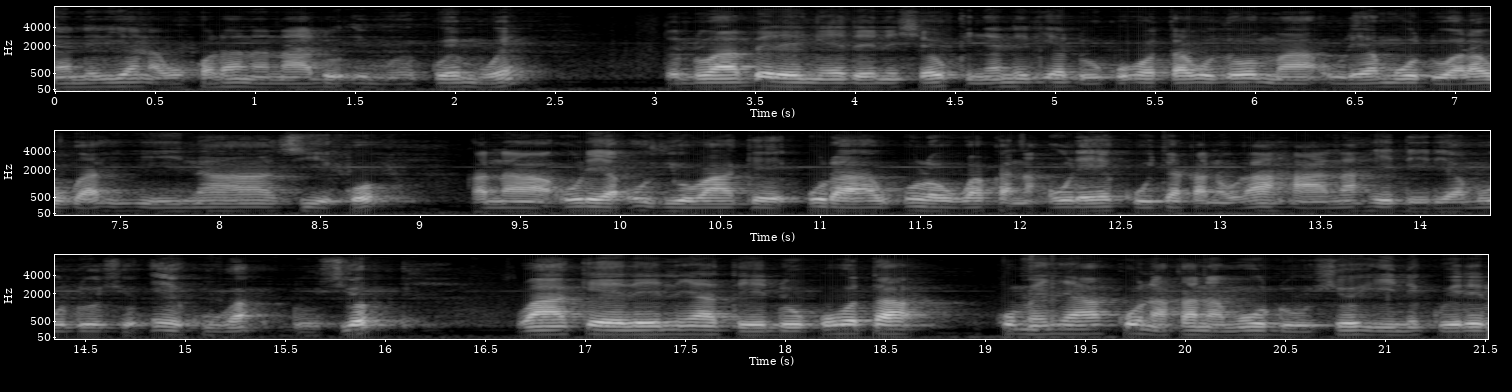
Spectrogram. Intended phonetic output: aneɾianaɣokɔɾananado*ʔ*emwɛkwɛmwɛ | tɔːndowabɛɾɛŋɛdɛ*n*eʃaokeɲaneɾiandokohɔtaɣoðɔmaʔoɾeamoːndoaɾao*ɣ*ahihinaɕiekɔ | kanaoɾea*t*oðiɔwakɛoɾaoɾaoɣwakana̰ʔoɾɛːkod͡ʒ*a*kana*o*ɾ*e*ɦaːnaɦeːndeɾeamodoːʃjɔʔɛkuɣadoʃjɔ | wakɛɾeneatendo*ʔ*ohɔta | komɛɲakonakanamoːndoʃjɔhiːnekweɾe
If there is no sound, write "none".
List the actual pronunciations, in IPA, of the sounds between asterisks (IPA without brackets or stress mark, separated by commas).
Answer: ʔ, n, ɣ, ʔ, a, o, a, k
